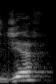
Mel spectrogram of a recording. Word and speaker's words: Geoff: It's Jeff, but Oh. it's spelled Geoff.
